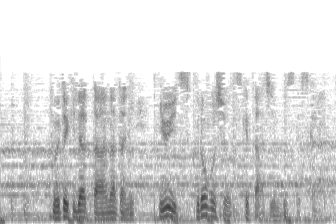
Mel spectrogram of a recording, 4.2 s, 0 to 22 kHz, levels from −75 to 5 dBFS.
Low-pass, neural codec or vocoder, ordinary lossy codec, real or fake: 7.2 kHz; none; MP3, 24 kbps; real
